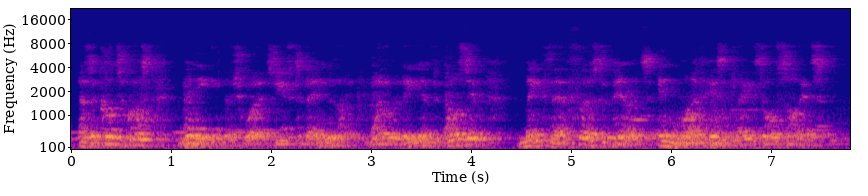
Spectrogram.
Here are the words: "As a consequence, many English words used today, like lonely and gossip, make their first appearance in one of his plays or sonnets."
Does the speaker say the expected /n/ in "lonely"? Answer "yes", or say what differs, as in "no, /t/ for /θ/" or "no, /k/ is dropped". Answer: no, /n/ is dropped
